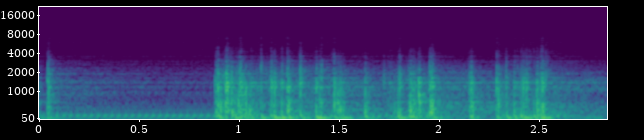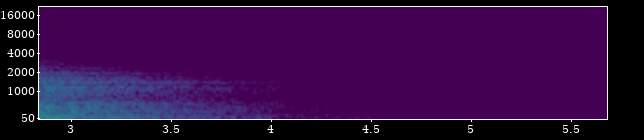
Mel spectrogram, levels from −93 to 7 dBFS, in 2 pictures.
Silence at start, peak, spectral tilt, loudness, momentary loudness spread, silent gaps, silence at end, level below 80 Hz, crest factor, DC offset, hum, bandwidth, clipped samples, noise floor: 0 s; -8 dBFS; -8 dB/octave; -27 LUFS; 16 LU; none; 2.65 s; -36 dBFS; 22 dB; under 0.1%; none; 4.1 kHz; under 0.1%; under -90 dBFS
